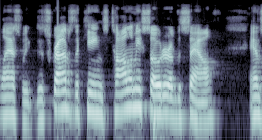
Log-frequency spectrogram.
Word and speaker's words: Ptolemy: while he's there he helped ptolemy uh or solomy i think is how it's actually pronounced with the pt there i i don't know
